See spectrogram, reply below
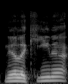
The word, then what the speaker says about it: Ntilikina: I think that T is silent. Ntilikina.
